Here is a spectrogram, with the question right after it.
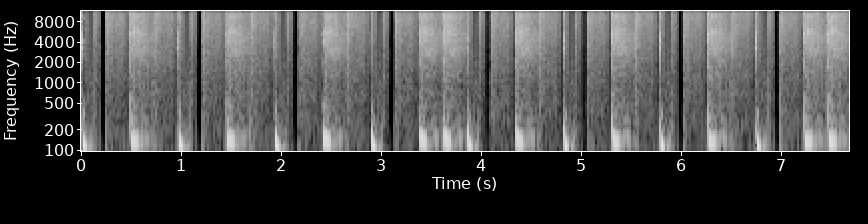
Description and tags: Atari XL Beat 2
Beats recorded from the Atari XL
Atari, Drum, Chiptune, Beats, Electronic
